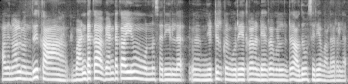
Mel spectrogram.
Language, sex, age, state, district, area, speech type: Tamil, female, 60+, Tamil Nadu, Krishnagiri, rural, spontaneous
